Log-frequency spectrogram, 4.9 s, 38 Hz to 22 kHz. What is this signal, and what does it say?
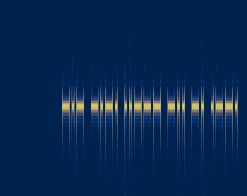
Morse code, heard as a keyed tone, about 25 wpm, 700 Hz. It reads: KC2DNP
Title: USA Call Signs - 6 Characters - 3x Character Spacing - 25wpm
